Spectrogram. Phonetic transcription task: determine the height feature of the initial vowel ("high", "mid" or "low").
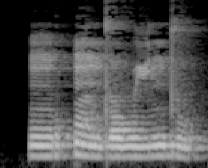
mid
